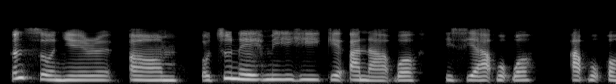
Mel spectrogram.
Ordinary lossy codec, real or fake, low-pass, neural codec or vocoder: none; fake; 5.4 kHz; codec, 16 kHz, 0.8 kbps, ZipCodec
